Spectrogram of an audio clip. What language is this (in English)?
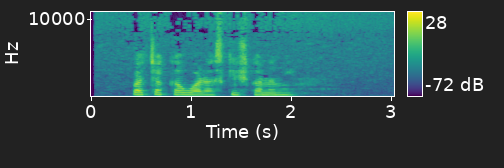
Sihuas Ancash Quechua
